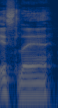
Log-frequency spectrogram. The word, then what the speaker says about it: Isla: It is Isla, or my bad, because I said their name wrong in the video that I just did, along with some other things I'm going to correct.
